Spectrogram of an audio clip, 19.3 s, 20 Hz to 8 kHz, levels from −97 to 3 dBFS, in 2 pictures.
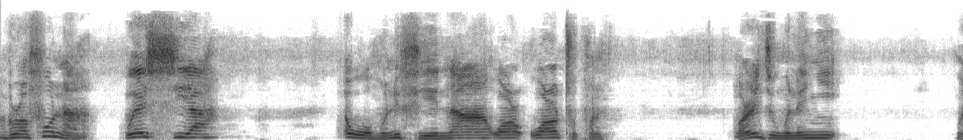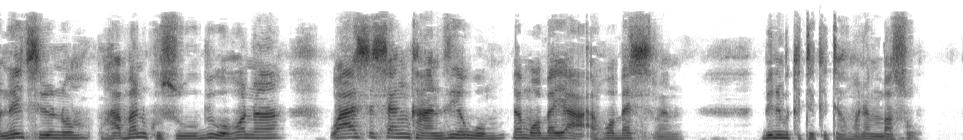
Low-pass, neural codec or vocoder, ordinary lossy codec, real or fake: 7.2 kHz; vocoder, 44.1 kHz, 128 mel bands, Pupu-Vocoder; AAC, 32 kbps; fake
